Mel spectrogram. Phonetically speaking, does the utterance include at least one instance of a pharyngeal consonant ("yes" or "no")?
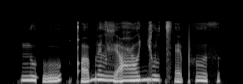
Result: yes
